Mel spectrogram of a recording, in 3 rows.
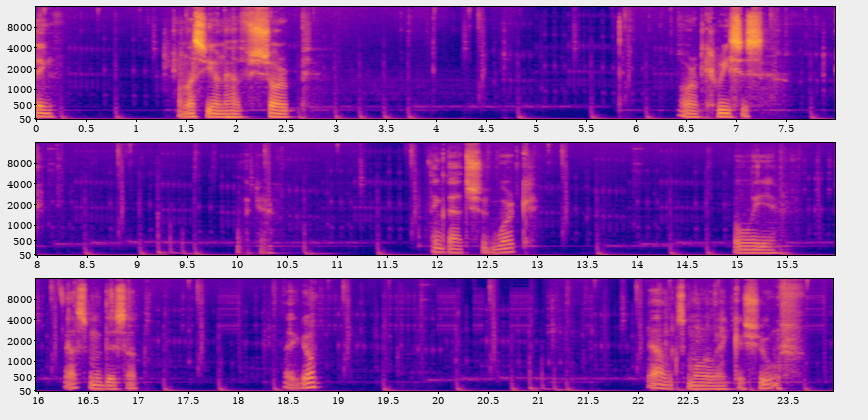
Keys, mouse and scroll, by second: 1.0 click, 1.2 g, 2.2-4.4 middle drag, 4.6 alt+x, 4.8-5.2 middle drag, 5.2 scroll up 1, 5.3-6.3 middle drag, 6.3 click, 6.6 g, 7.7 click, 7.9 g, 8.4-8.9 scroll down 6, 8.9-10.6 middle drag, 10.6-11.0 scroll up 4, 11.0-15.1 middle drag, 16.3 click, 17.5-21.1 middle drag, 21.1 alt+shift+z, 21.3 scroll down 2, 21.5-22.6 middle drag, 22.6 ctrl+s, 22.8-23.9 middle drag.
